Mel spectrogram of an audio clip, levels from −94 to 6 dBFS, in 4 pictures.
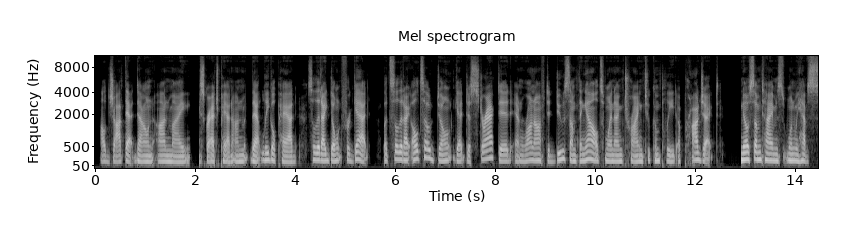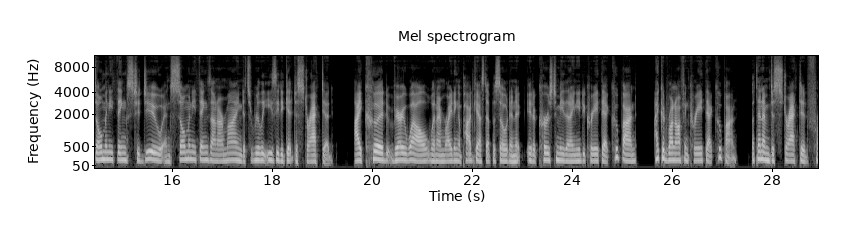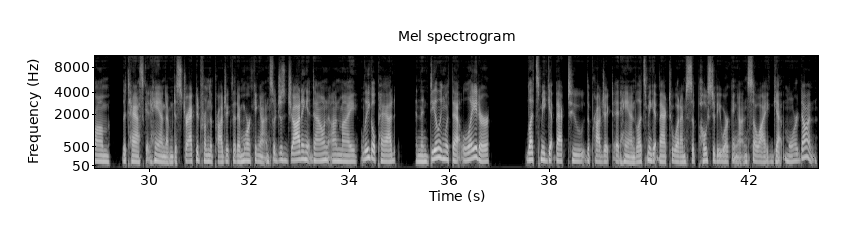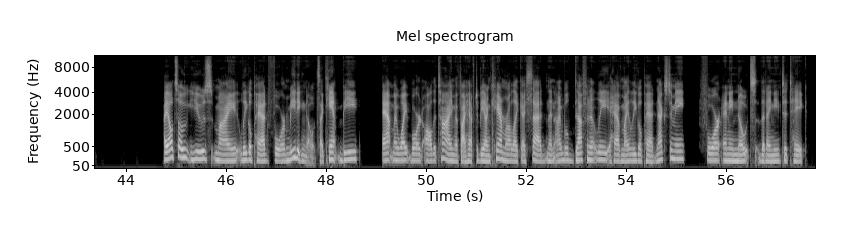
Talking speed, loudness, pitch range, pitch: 210 wpm, -24 LUFS, 140-165 Hz, 150 Hz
